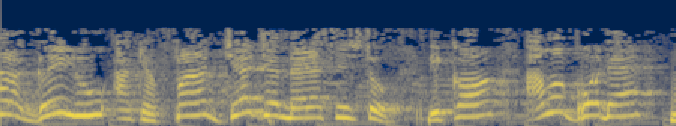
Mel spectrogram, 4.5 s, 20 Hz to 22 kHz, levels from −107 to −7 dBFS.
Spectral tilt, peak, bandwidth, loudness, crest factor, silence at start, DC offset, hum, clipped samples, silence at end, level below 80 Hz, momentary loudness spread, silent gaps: -4 dB/octave; -10 dBFS; 8.8 kHz; -22 LUFS; 12 dB; 0 s; under 0.1%; none; under 0.1%; 0 s; -58 dBFS; 6 LU; none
